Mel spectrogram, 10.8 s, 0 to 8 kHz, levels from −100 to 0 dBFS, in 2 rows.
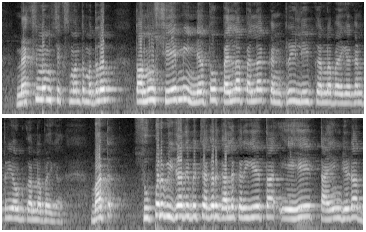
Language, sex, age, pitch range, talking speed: Punjabi, male, 30-49, 210-255 Hz, 165 wpm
